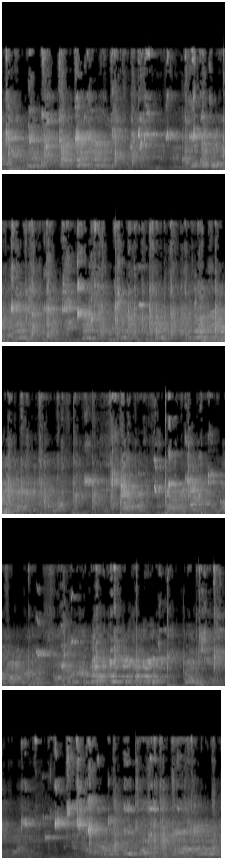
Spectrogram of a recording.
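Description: A crowd chatters and calls out in the stands.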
